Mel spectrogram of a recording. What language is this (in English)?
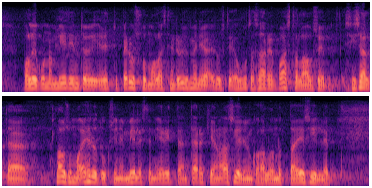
Finnish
